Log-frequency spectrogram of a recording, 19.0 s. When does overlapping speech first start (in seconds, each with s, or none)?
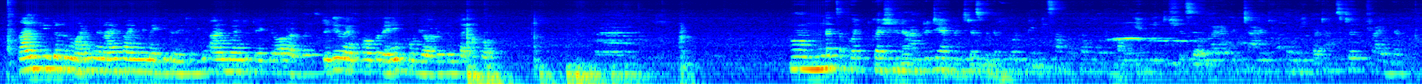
none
